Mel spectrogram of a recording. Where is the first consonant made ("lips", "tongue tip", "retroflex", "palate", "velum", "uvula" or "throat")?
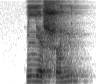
tongue tip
